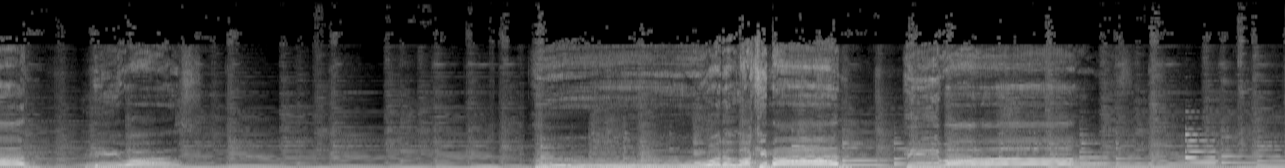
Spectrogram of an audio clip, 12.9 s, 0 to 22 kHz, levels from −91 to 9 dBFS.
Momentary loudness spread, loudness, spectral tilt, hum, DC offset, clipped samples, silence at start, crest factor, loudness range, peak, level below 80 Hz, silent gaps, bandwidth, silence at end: 16 LU; -20 LUFS; -5.5 dB/octave; none; under 0.1%; under 0.1%; 0 s; 18 dB; 13 LU; -2 dBFS; -48 dBFS; none; over 20 kHz; 0 s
